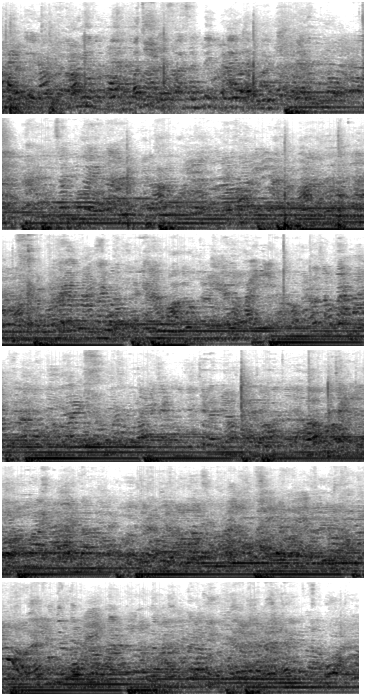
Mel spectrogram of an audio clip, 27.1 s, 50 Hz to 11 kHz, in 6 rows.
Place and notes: berlin, herzbergstraße: dong xuan center, halle 3, restaurant
vietnamese restaurant at dong xuan center, solo entertainer preparing his synthesizer for a vietnamese wedding party
the city, the country & me: march 6, 2011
